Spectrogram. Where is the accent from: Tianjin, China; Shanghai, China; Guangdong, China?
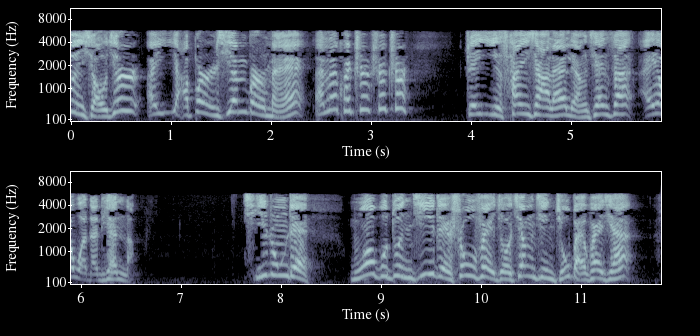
Shanghai, China; 这说的是我老家上海，嗯，俺们上海呢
